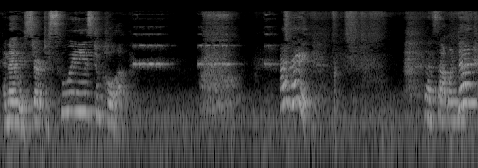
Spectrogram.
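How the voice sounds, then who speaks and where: In a large indoor martial arts gym with mats, a young woman works out while instructing kickboxing, calling moves in clipped cues and sounding physically strained. Her high, very animated voice comes slowly, with frequent pauses. A distant camera across the room picks up echo and noise.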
